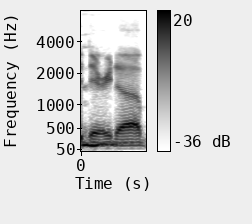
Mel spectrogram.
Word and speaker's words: Derrida: cajun philosophical treaties um i think people say dairy dog but i don't give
